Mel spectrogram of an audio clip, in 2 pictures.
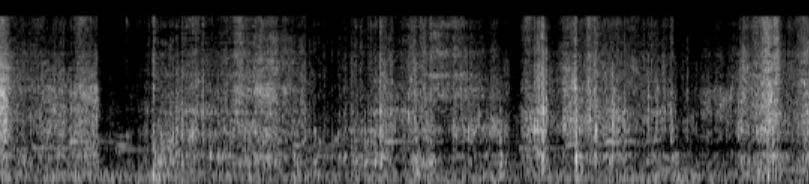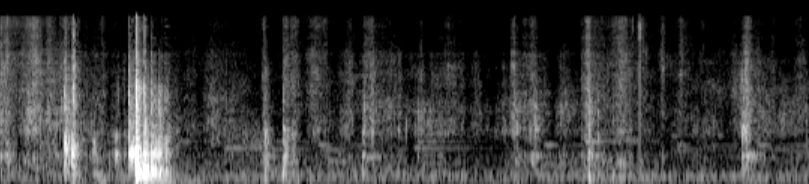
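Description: Scissors snipping through a thin paper napkin, then the napkin rustling as it is handled, with one louder crackle about six seconds in.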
